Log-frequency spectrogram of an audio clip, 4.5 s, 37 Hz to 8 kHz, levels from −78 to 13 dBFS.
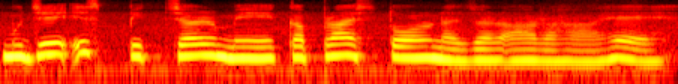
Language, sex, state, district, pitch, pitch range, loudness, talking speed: Hindi, female, Arunachal Pradesh, Lower Dibang Valley, 205 Hz, 175-230 Hz, -13 LUFS, 130 wpm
